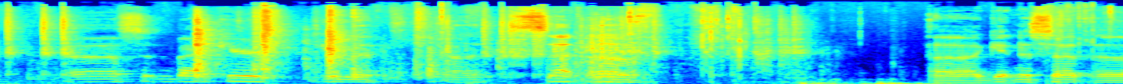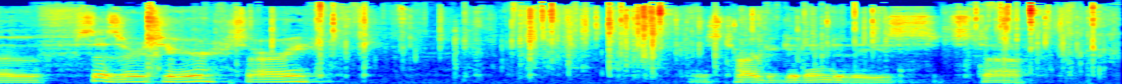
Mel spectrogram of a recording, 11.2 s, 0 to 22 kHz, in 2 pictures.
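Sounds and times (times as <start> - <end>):
speech: 0.4 - 3.5, 4.7 - 7.4, 9.1 - 10.9
foil wrapper of a football card wax pack crinkling and tearing open: 2.2 - 4.0, 5.1 - 11.2.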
